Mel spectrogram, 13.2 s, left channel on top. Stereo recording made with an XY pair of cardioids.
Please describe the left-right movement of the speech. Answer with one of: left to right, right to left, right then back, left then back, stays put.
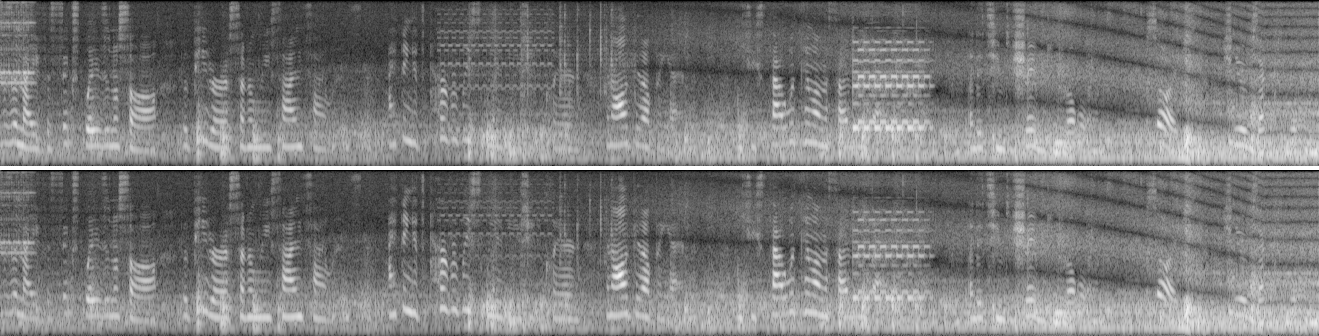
right then back.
